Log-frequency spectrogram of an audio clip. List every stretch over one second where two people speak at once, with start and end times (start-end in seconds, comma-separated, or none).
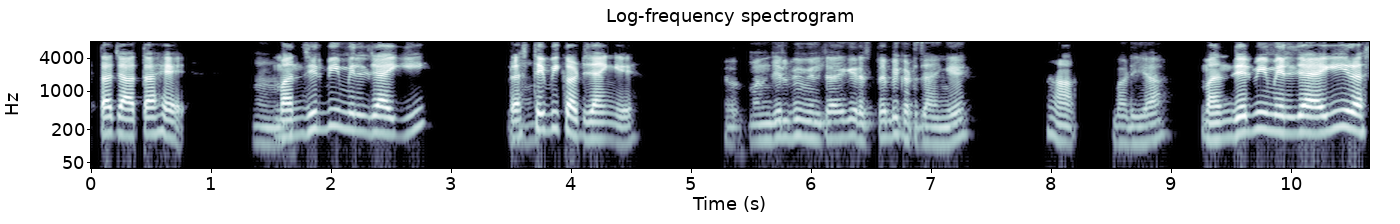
none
